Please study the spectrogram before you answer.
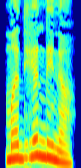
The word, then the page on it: ಮಾಧ್ಯಂದಿನ: mādhyandina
